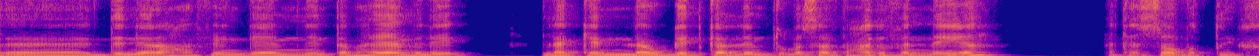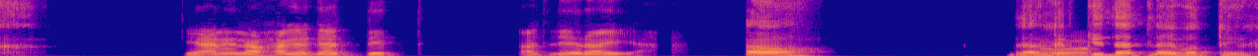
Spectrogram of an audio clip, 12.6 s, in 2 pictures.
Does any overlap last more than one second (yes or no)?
no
